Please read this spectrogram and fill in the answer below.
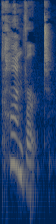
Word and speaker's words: convert: So the stress moves depending on how it is being used. As a noun, it's convert.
